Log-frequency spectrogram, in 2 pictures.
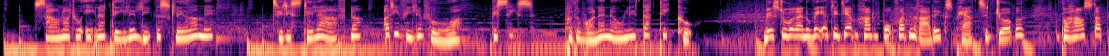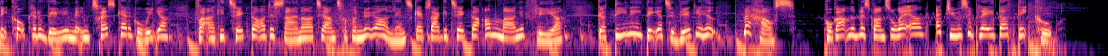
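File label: Danish, Commercial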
